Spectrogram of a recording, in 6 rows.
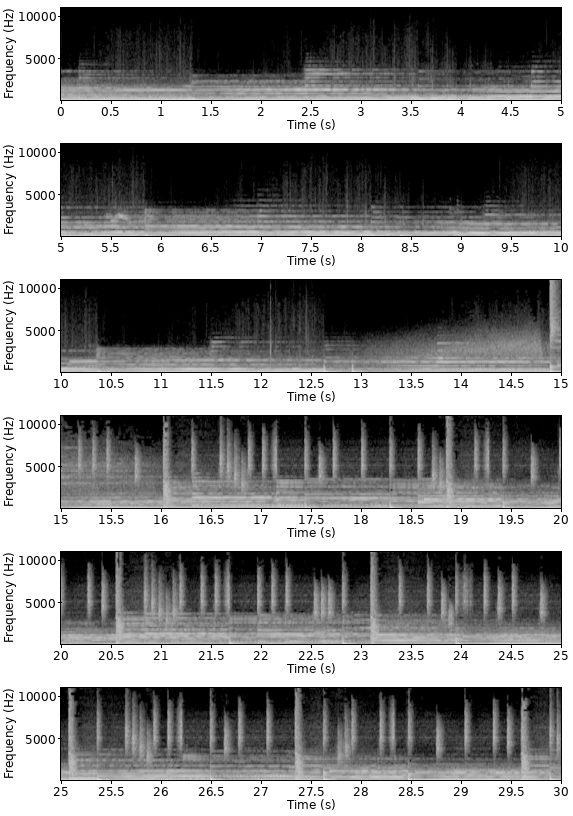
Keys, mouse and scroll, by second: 3.6 right click, 6.4 double click, 8.4 typing, 10.5 Escape, 17.8 shift+right click, 20.1 ctrl+r, 21.2 scroll up 1, 24.4 scroll.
